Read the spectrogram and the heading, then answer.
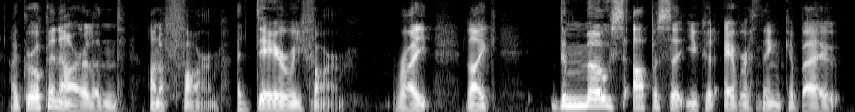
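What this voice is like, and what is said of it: Irish accent. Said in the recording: “My accent is Irish.”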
